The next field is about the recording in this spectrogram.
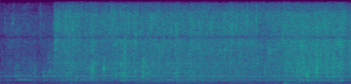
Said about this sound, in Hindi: अदरक लहसुन के पेस्ट को थोड़ा सा मैं सौते कर लूंगी,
